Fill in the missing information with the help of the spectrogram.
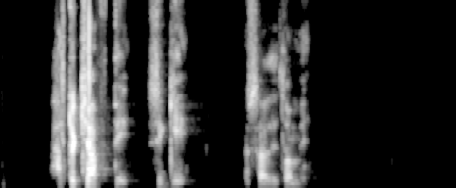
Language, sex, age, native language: Icelandic, male, 50-59, Icelandic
